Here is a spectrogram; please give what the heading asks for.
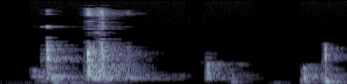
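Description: A few solid knocks on a wooden door, fairly loud, landing in three uneven bursts with short pauses between them and no voices.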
